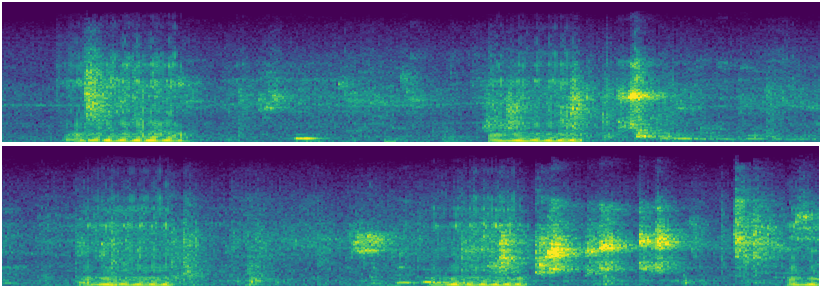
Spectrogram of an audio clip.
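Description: A French bulldog snores in loud, rasping, rattling bursts, each breath a harsh snort lasting about a second.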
